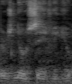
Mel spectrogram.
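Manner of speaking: very low, very soft, seductive, sensual half-whisper. Role-play game, player's character answering a screaming woman: sensual half-whisper. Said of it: "I whisper sensually into her ear".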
